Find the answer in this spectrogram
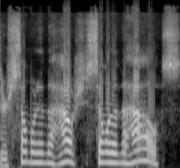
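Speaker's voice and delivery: high-pitched panicked cry, freaking out. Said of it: "started freaking out".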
